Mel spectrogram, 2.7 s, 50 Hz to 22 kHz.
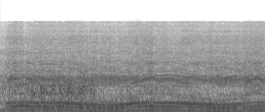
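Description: A dirt bike engine in the MXGP 2021 motocross racing game revs steadily, its buzzing, mid-pitched drone rising and dipping slightly as the throttle is held.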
